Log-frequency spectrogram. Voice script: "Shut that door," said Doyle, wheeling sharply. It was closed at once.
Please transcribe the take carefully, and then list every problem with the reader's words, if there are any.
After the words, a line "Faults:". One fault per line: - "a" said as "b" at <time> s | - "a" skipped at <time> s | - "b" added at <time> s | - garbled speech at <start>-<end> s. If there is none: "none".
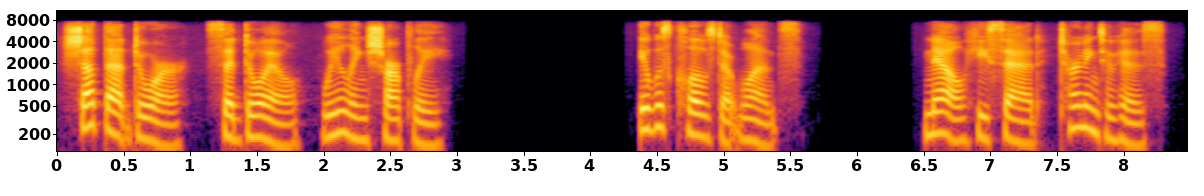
"Shut that door," said Doyle, wheeling sharply. It was closed at once. "Now," he said, turning to his
Faults:
- "Now he said turning to his" added at 6.5 s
